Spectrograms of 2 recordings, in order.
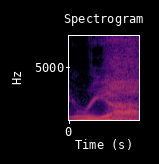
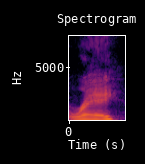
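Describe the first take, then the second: First: The name sounds like 'Ree-uh'. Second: The name sounds like 'Ray'. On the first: This is how the spelling reads at first sight. "when I see it and I read it, I'm just like Rhea" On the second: This is how the owner of the name says it. "she s- pronounces it Ray"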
